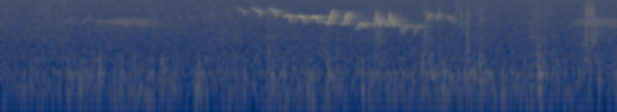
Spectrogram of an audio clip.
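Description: A songbird sings one quick phrase of sharp chirping notes that step down in pitch, starting about three seconds in and lasting about three seconds, over a faint outdoor background.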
